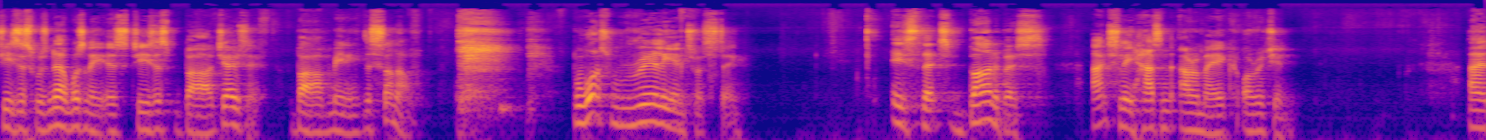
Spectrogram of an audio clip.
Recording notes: Preached at St Barnabas, Swanland on 11th June 2023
